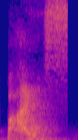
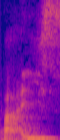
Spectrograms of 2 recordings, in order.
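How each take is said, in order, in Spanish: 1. El acento está en la a, una sílaba. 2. El acento está en la i, dos sílabas. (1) "el acento fuerte volvería nuevamente a la vocal abierta, en este caso la A ... Y sería solo una sílaba" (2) "ya no sonaría país"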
